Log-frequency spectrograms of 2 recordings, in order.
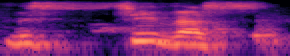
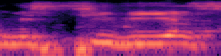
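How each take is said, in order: First: It has three syllables, ending in plain -vus. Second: It has four syllables, with an extra vee sound. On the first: The speaker calls it right. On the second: The speaker calls it wrong.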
